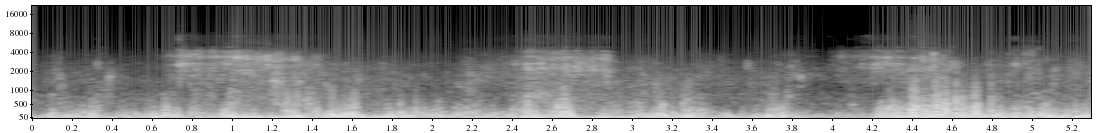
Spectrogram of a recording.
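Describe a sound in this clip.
Waves lap against a small boat's hull.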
